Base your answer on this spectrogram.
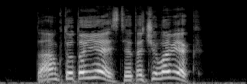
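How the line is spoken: Shout. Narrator (Russian): крикнул один из стражников

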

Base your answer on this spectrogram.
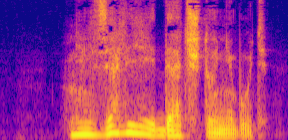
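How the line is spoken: Quiet question. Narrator (Russian): тихонько спросил

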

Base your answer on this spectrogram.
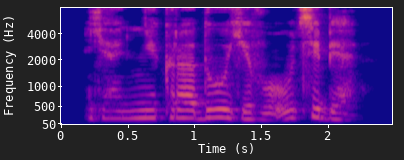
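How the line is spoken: Quiet. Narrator (Russian): говорит она негромко

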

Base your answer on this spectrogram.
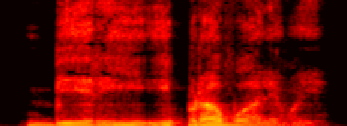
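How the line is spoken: Hissing. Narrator (Russian): прошипел я

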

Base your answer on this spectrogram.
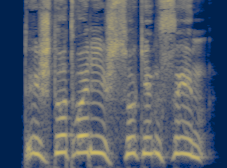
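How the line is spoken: Strained hoarse wheeze. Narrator (Russian): просипел кое-как

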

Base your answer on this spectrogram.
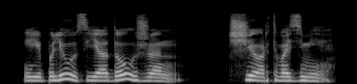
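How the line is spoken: Frustrated growl. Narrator (Russian): Он зарычал, как будто пытался остановить себя от продолжения

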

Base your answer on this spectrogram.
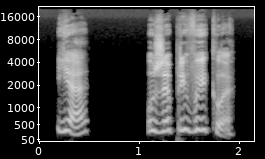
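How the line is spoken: Sobbing. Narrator (Russian): продолжала рыдать Миваки

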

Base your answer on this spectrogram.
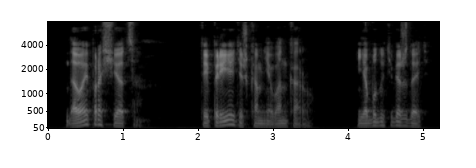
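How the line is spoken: Sad. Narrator (Russian): Андрей грустно сказал

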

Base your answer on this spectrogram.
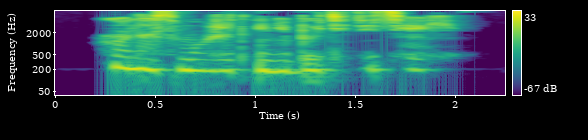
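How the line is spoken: Whispering. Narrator (Russian): прошептала я

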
